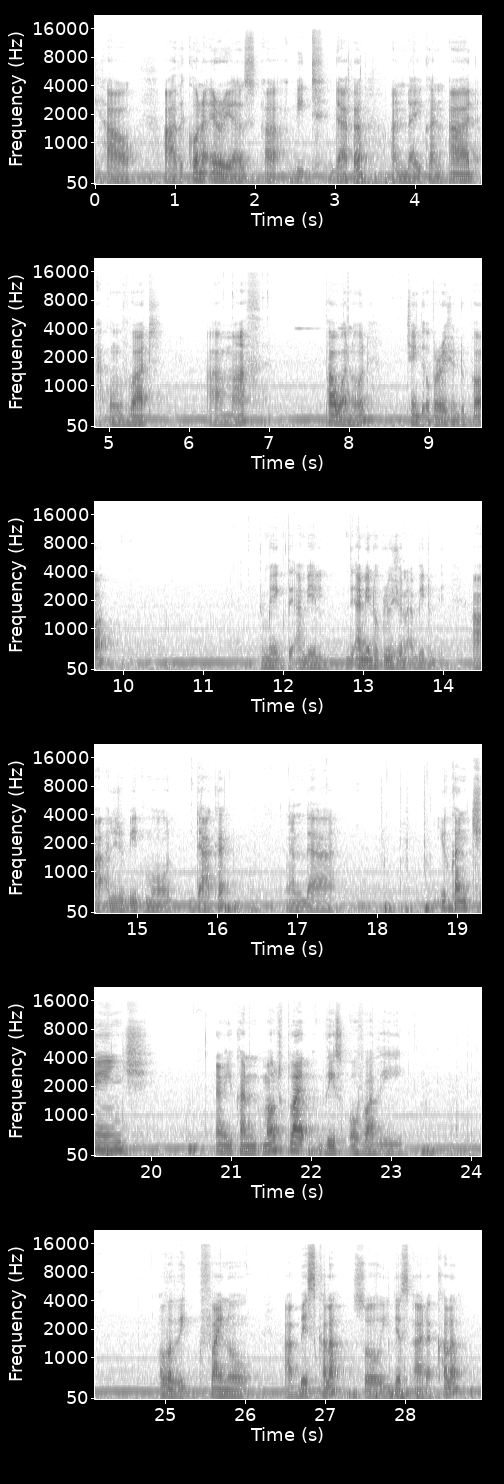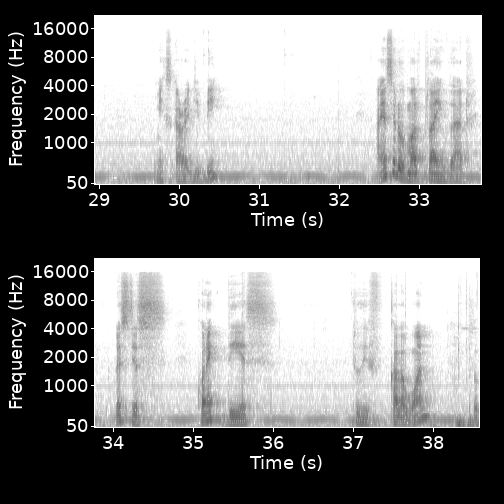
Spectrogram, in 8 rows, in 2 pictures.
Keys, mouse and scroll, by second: 3.4 shift+a, 7.0 click, 10.6-11.6 scroll up 1, 11.6 click, 16.1 `, 17.4 click, 17.4 click, 18.1 `, 19.4 shift+a, 25.5 click, 27.9 shift+a, 31.4 click.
